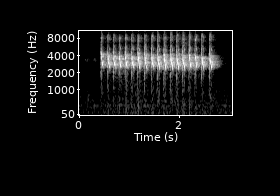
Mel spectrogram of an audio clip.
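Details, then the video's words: Greater green leafbird (cucak ijo) masteran sound, said to set a leafbird into jantrok: a fast, even trill of about seventeen sharp, high chipping notes, four per second, lasting over two seconds and then stopping cleanly. "CUCAK IJO Auto JANTROK denger Suara Masteran ini"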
